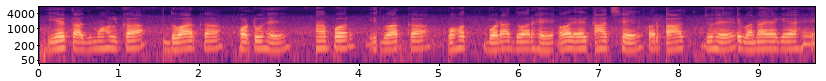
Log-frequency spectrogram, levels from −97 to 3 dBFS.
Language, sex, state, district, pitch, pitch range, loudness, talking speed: Hindi, male, Uttar Pradesh, Etah, 150 Hz, 140-155 Hz, -18 LUFS, 160 wpm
